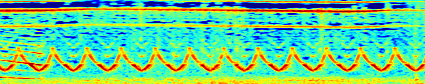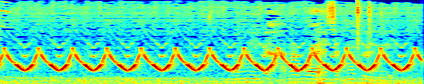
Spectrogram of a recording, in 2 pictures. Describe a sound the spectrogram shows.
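A siren wails in a fast, steady yelp close by.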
